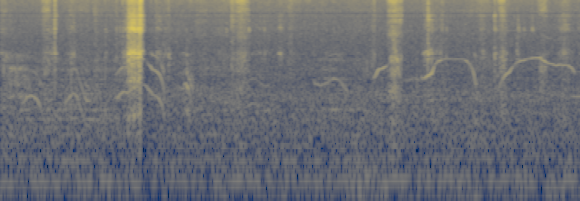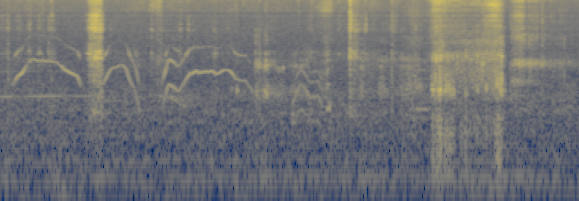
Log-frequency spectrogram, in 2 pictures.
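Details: Pups of a guard dog whining: a series of thin, arched, whistled whimpers, each rising and then falling, overlapping in quick succession, with scattered clicks, knocks and background noise.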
